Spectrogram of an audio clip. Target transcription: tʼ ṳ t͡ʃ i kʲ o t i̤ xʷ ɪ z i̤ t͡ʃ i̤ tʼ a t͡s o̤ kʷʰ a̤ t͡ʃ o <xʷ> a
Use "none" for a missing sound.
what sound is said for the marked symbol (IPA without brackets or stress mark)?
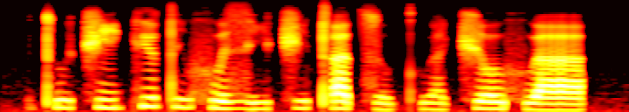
xʷ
